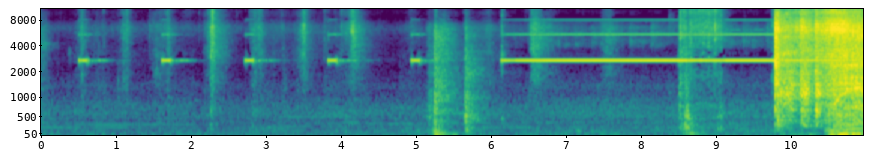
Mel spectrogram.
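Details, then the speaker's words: Autowit SuperCap 2 jump starter charged about seven minutes: evenly spaced beeps, steady tone, then engine cranks briefly, catches and runs; normal start. "okay so it worked i i had my doubts but um yeah it works"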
